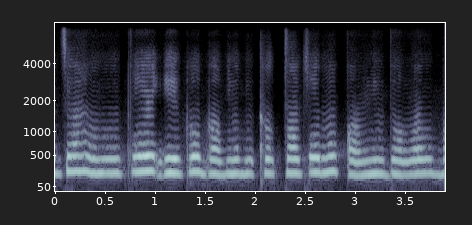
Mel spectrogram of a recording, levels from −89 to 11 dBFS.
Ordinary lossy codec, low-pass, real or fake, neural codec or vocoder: none; 7.2 kHz; fake; codec, 16 kHz, 0.5 kbps, FreqCodec, smaller model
